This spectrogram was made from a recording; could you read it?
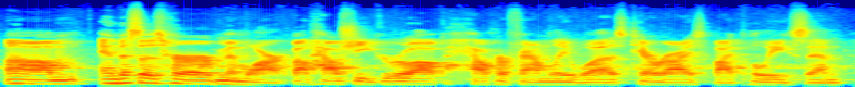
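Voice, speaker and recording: A man's voice: deep voice, normal speed, sharp tone. An American man giving a casual, informal and opinionated book review as a video host. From United States. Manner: informal, opinionated, mild swearing. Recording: roomy echo, faint background noise.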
